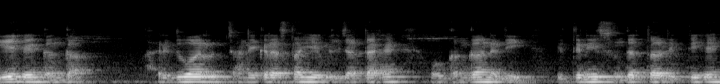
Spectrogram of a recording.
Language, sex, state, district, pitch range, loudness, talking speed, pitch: Hindi, male, Odisha, Sambalpur, 110-120 Hz, -18 LUFS, 160 wpm, 115 Hz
